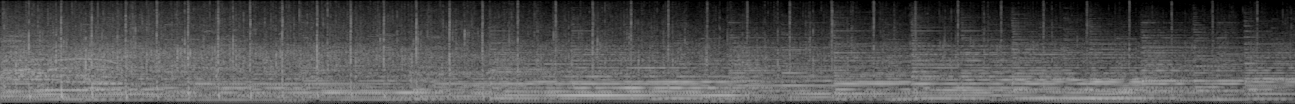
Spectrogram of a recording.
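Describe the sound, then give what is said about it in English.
An audience gives one more round of applause to celebrate a group as they head out into their future. The clapping is a dense, even wash that stays loud throughout, with music with sustained tones playing underneath. “Well, I'm going to ask you to have one more round of applause as they head out into their future.”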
